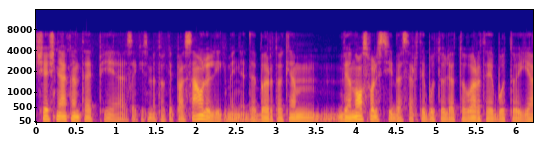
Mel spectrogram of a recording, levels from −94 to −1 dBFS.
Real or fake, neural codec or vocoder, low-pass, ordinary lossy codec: real; none; 7.2 kHz; AAC, 96 kbps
